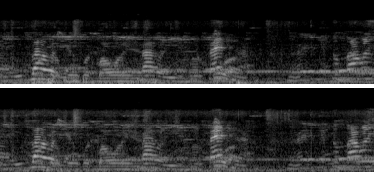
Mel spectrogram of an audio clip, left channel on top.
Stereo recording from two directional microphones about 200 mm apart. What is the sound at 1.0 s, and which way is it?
A man's voice, 50° left (ahead or behind).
